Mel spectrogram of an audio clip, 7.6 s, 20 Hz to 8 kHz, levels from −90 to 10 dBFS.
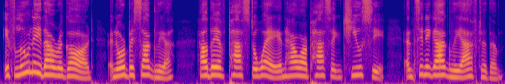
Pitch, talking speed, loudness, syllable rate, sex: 220 Hz, 160 wpm, -19 LUFS, 5.2 syllables/s, female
